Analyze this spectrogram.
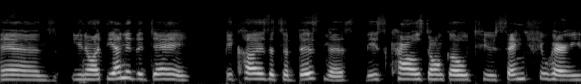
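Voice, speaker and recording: Recorded dry and close with no echo, this unremarkable speaking voice with an American accent moves at a moderate pace with fairly even intonation. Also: woman, quiet background. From United States. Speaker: vegan social media influencer. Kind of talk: podcast interview.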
